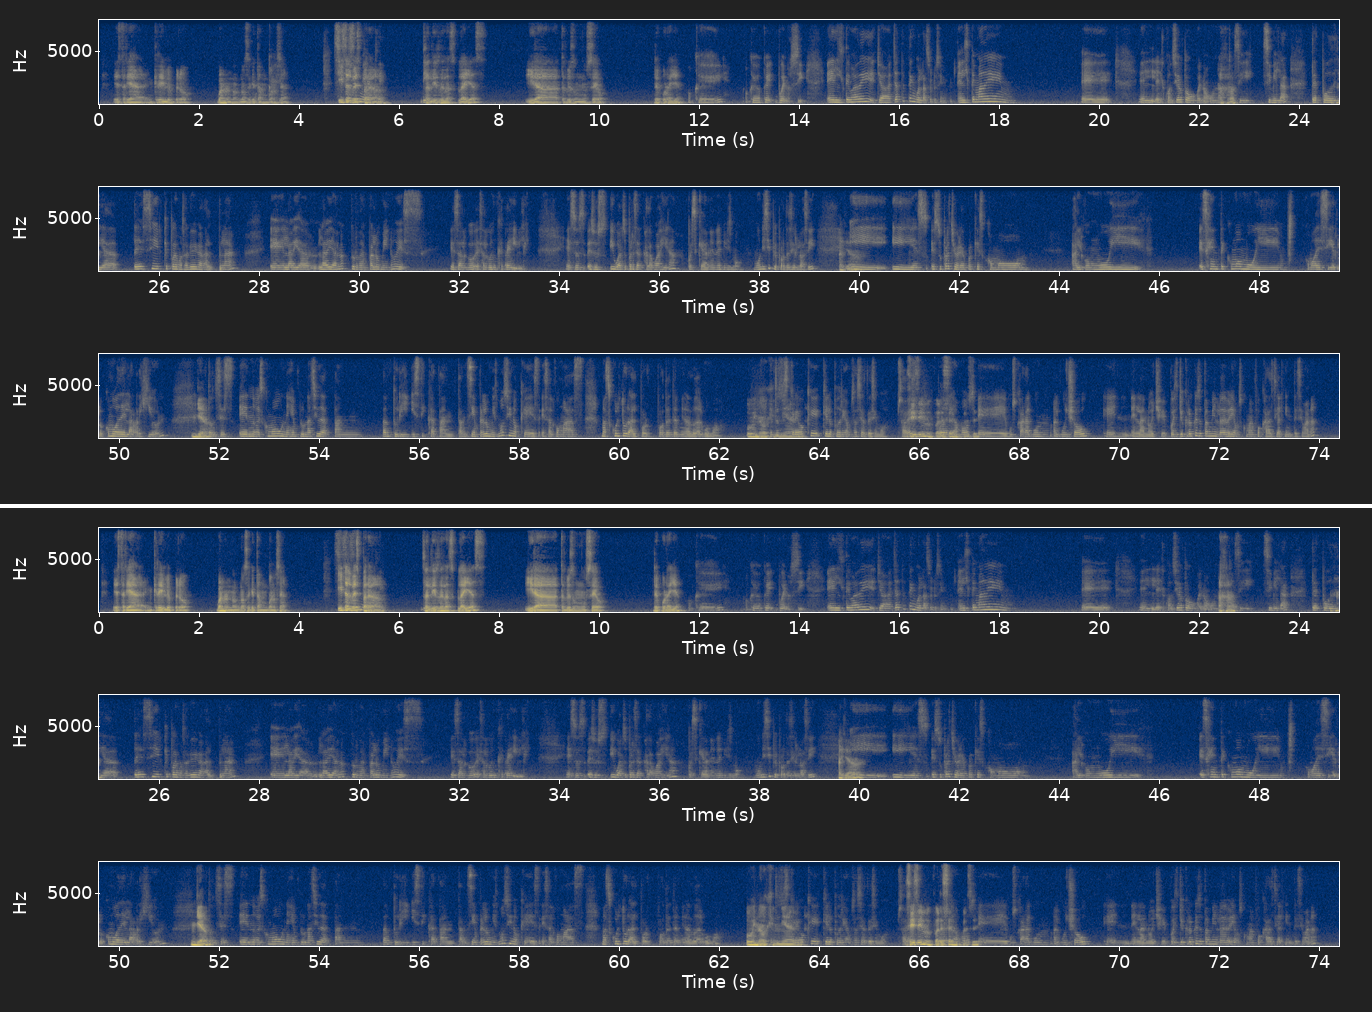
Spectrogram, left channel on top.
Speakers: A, on the right; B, on the left.
A: Estaría increíble, pero bueno, no, no sé qué tan
B: ok.
A: bueno sea.
B: Sí,
A: Y tal
B: sí, sí,
A: vez
B: mira
A: para
B: que, dime.
A: salir de las playas, ir a tal vez un museo de por allá.
B: Ok, ok, ok. Bueno, sí. El tema de, ya, ya te tengo la solución. El tema de mm, eh, el, el concierto, o bueno, un
A: Ajá.
B: acto así similar, te podría
A: ujú,
B: decir que podemos agregar al plan. eh, la vida, la vida nocturna en Palomino es, es algo, es algo increíble. Eso es, eso es igual súper cerca a La Guajira, pues quedan en el mismo municipio, por decirlo así.
A: Allá.
B: Y, y es, es súper chévere porque es como algo muy, es gente como muy, <tsk> ¿cómo decirlo? Como de la región.
A: Ya.
B: Entonces, eh, no es como un ejemplo, una ciudad tan, tan turística, tan, tan siempre lo mismo, sino que es, es algo más, más cultural, por, por determinarlo de algún modo.
A: Uy, no, genial.
B: Entonces, creo que, que lo podríamos hacer de ese modo, ¿sabes?
A: Sí, sí, me parece,
B: Podríamos
A: me parece.
B: eh, buscar algún, algún show. En, en la noche, pues yo creo que eso también lo deberíamos como enfocar hacia el fin de semana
